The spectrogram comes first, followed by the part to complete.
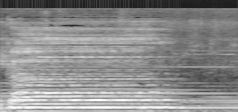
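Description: Sanskrit hymn to Sarasvati being chanted: one long, steady held note that fades away near the end.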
